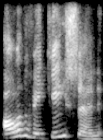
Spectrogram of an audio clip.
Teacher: Vacation is the last word. It's usually going down there. When we say on vacation, it goes down.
